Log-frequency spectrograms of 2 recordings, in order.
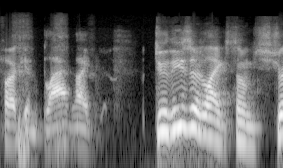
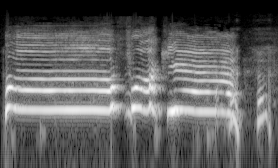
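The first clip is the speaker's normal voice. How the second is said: hammed-up celebratory shout at the fireworks; excited whoop; much slower than usual. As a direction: yell it like the best night ever. Quoting their own excited reaction.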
